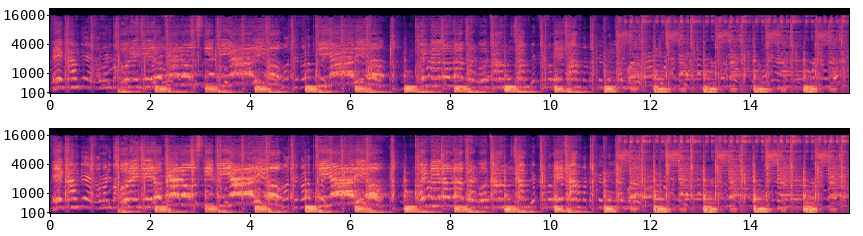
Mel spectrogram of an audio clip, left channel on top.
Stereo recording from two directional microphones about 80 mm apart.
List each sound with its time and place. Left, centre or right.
0.1 s hands: right
1.3 s music: right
